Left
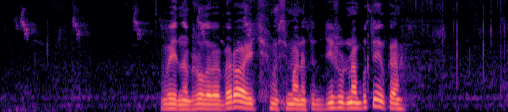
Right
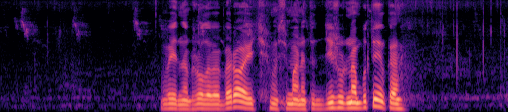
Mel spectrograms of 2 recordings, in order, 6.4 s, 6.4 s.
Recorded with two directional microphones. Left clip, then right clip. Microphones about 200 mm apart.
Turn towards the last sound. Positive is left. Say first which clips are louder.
# right 3 dB
turn(degrees=-5)  # may be behind; listen again after turning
